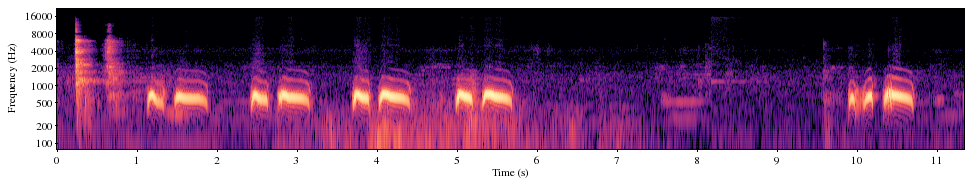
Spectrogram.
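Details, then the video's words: Spotted dove giving cooing and urging 'thúc' calls, played to stimulate decoy birds: four mellow three-note phrases, two short rising notes then a longer sustained one, repeated about every 1.3 seconds, then a pause and one more phrase. "tiếng cu gáy gù và thúc giọng son"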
